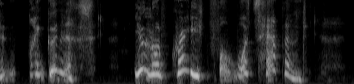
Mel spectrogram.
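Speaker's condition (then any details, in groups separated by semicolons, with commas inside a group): Spasmodic dysphonia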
